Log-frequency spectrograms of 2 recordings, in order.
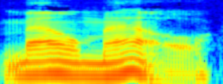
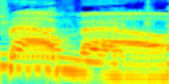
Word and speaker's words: Momo: She wanted me to shout out her YouTube channel, but she says it's pronounced Mau Mau, and a space between Jess and the M-O-M-O show. Jess space M-O-M-O show, pronounced so Mau Mau.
